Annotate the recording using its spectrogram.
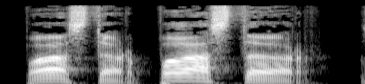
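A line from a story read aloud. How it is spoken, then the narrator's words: Yelling into communicator. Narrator (Russian): заорал в коммуникатор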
